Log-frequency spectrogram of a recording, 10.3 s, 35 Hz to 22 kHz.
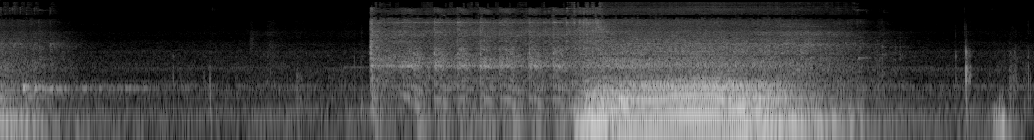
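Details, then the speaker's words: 2008 Dodge Caliber SRT4 with a built 4B12 engine (forged pistons and rods) on first start-up catches and revs briefly with an extra droning rumble from an unconfirmed accessory, then stalls; possibly out of gas. "She's wanting to Golly, something over here is making ruckus."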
